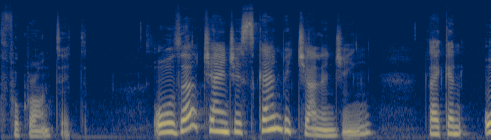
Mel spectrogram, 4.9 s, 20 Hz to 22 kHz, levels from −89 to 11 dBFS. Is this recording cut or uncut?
cut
